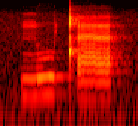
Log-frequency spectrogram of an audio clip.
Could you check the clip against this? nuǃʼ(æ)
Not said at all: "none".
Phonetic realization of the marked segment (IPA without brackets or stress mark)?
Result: æ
